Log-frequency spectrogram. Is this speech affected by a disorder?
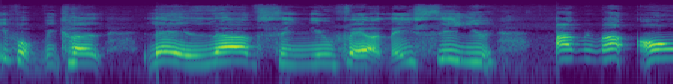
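Yes: cerebral palsy; several unnoticed strokes.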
